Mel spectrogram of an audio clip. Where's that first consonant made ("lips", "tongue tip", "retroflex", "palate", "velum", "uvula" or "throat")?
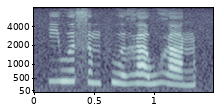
palate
